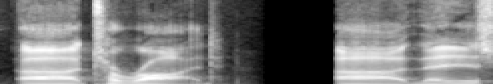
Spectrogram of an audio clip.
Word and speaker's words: Tyrod: Uh that is Trod is how you pronounce it. Baker Mayfield. Uh yeah, Baker Mayfield clarified that when he was asked about Trod, and he said, "Well, first off, his name is Trod, but he's too nice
